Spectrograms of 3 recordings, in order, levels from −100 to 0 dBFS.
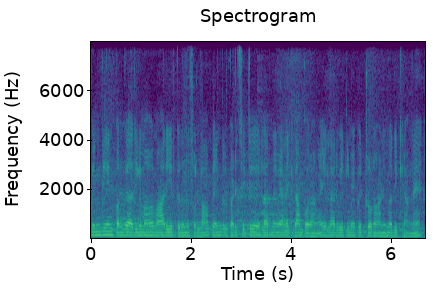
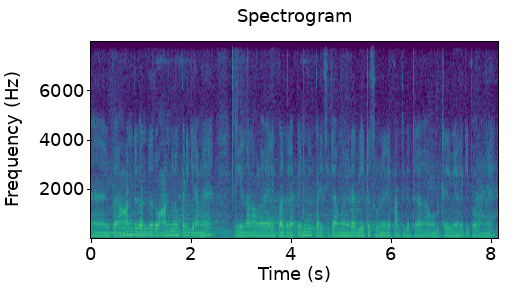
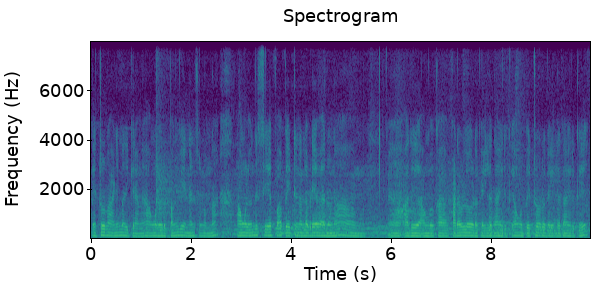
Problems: none marked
